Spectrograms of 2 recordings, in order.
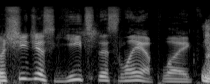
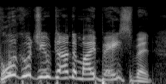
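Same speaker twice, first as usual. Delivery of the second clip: mock old woman yelling, higher and louder; 10 semitones higher, 4 dB louder than usual. Retelling a movie scene where the grandma yells at the boy: imitating grandma yelling. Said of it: "the grandma just starts yelling at him".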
